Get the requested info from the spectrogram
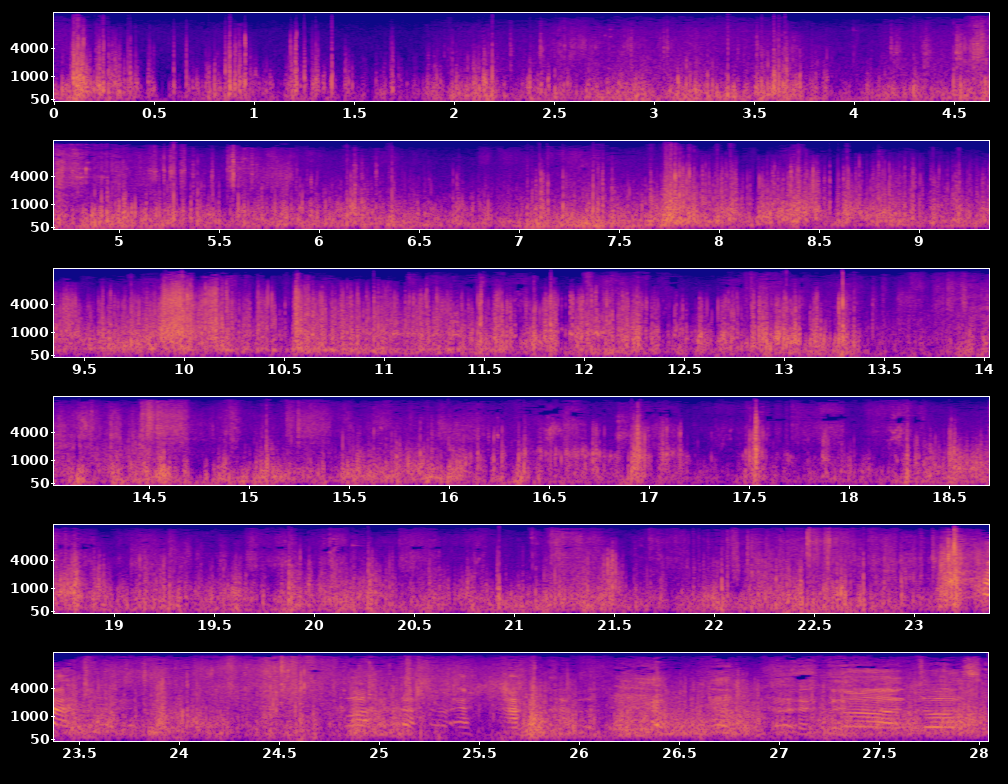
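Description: Wind buffeting the camcorder's built-in microphone, a heavy low rumble that swells and drops in uneven gusts.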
